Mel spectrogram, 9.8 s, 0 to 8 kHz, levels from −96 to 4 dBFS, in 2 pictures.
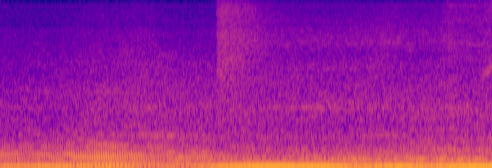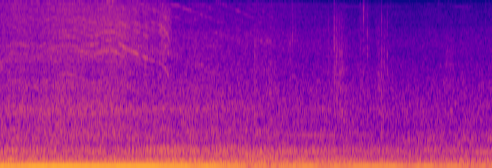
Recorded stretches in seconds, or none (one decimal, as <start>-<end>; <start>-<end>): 0.0-9.8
